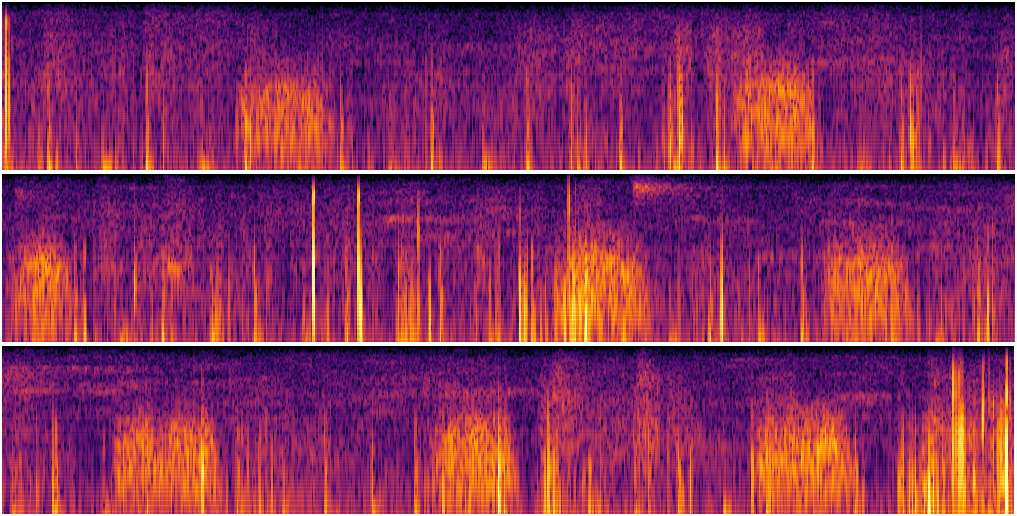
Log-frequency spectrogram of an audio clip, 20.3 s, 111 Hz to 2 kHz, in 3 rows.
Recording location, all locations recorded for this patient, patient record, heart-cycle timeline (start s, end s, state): pulmonary valve (PV)
aortic valve (AV)+pulmonary valve (PV)+tricuspid valve (TV)+mitral valve (MV)
#Age: Child
#Sex: Female
#Height: 133.0 cm
#Weight: 47.7 kg
#Pregnancy status: False
#Murmur: Absent
#Murmur locations: nan
#Most audible location: nan
#Systolic murmur timing: nan
#Systolic murmur shape: nan
#Systolic murmur grading: nan
#Systolic murmur pitch: nan
#Systolic murmur quality: nan
#Diastolic murmur timing: nan
#Diastolic murmur shape: nan
#Diastolic murmur grading: nan
#Diastolic murmur pitch: nan
#Diastolic murmur quality: nan
#Outcome: Normal
#Campaign: 2015 screening campaign
0.00	0.14	unannotated
0.14	0.28	systole
0.28	0.42	S2
0.42	0.66	diastole
0.66	0.80	S1
0.80	0.94	systole
0.94	1.06	S2
1.06	1.28	diastole
1.28	1.42	S1
1.42	1.58	systole
1.58	1.72	S2
1.72	1.94	diastole
1.94	2.08	S1
2.08	2.22	systole
2.22	2.34	S2
2.34	2.56	diastole
2.56	2.68	S1
2.68	2.84	systole
2.84	2.96	S2
2.96	3.16	diastole
3.16	3.30	S1
3.30	3.46	systole
3.46	3.58	S2
3.58	3.80	diastole
3.80	3.94	S1
3.94	4.10	systole
4.10	4.22	S2
4.22	4.44	diastole
4.44	4.60	S1
4.60	4.74	systole
4.74	4.88	S2
4.88	5.08	diastole
5.08	5.24	S1
5.24	5.38	systole
5.38	5.48	S2
5.48	5.70	diastole
5.70	5.82	S1
5.82	5.96	systole
5.96	6.10	S2
6.10	6.32	diastole
6.32	6.44	S1
6.44	6.60	systole
6.60	6.70	S2
6.70	6.94	diastole
6.94	7.06	S1
7.06	7.20	systole
7.20	7.28	S2
7.28	7.50	diastole
7.50	7.64	S1
7.64	7.79	systole
7.79	7.90	S2
7.90	8.11	diastole
8.11	8.24	S1
8.24	8.40	systole
8.40	8.52	S2
8.52	8.73	diastole
8.73	20.26	unannotated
